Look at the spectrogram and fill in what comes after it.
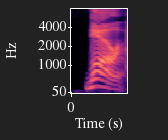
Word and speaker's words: Lar: Lar, as as he pointed out, rhymes with bar.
